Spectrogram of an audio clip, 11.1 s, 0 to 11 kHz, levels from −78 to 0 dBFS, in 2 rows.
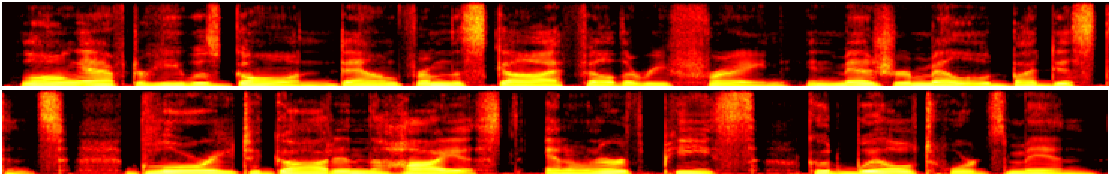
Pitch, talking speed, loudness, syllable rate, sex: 210 Hz, 170 wpm, -17 LUFS, 4.3 syllables/s, female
